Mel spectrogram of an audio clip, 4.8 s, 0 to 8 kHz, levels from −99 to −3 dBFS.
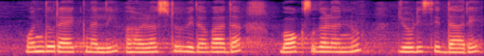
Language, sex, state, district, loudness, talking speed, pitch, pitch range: Kannada, female, Karnataka, Bidar, -15 LUFS, 85 wpm, 235 Hz, 230-250 Hz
